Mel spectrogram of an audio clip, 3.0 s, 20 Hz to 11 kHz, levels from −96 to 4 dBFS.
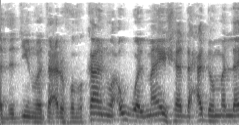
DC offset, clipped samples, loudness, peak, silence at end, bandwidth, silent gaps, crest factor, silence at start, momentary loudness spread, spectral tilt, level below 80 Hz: under 0.1%; under 0.1%; -22 LUFS; -4 dBFS; 0 s; 10.5 kHz; none; 18 dB; 0 s; 3 LU; -4 dB/octave; -60 dBFS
